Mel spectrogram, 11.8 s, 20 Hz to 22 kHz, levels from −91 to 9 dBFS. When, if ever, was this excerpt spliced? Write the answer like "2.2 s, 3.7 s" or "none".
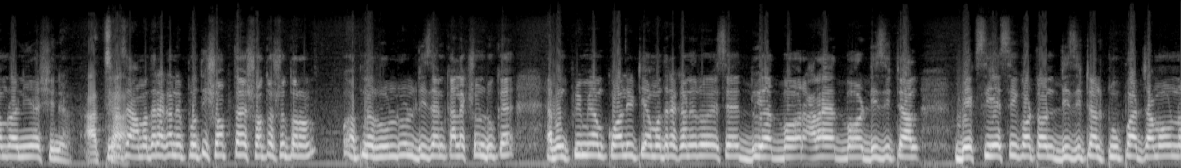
none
